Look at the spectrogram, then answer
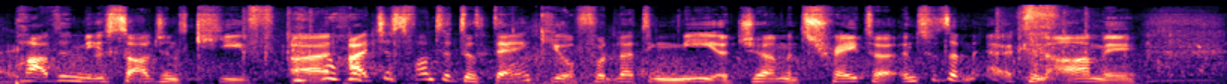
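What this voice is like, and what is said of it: Put-on German accent. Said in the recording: “you do the best German impression”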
